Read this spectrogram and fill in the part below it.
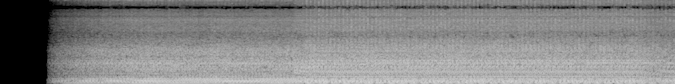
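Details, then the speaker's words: Pressure washer small engine after treatment with a mechanic-in-a-bottle fuel additive, previously weak and hesitating under load: catches and settles into a steady, even putt around three and a half beats a second, no surging; solid normal running. "And of course, I know you couldn't hear it all, but um it was very solid running."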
